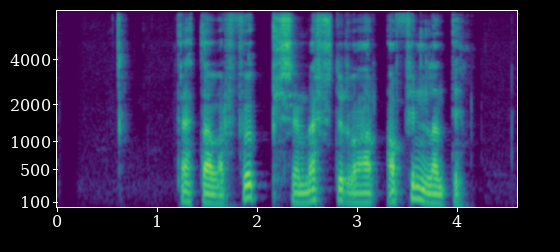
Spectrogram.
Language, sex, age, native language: Icelandic, male, 50-59, Icelandic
